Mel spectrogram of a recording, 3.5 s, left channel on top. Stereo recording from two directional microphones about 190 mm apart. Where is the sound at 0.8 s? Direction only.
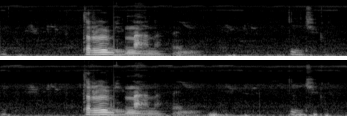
5° left (ahead or behind).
